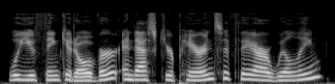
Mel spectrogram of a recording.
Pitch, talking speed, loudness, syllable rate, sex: 215 Hz, 230 wpm, -16 LUFS, 5.5 syllables/s, female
